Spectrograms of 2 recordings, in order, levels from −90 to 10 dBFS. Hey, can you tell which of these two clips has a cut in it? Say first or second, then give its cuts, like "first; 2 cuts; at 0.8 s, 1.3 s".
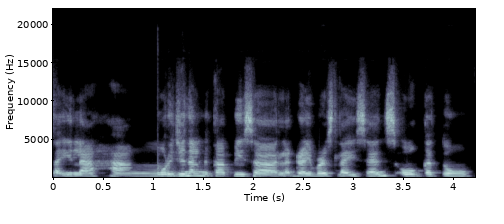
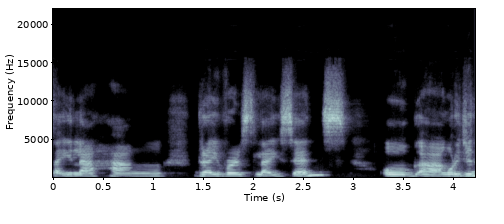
first; 1 cut; at 1.0 s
